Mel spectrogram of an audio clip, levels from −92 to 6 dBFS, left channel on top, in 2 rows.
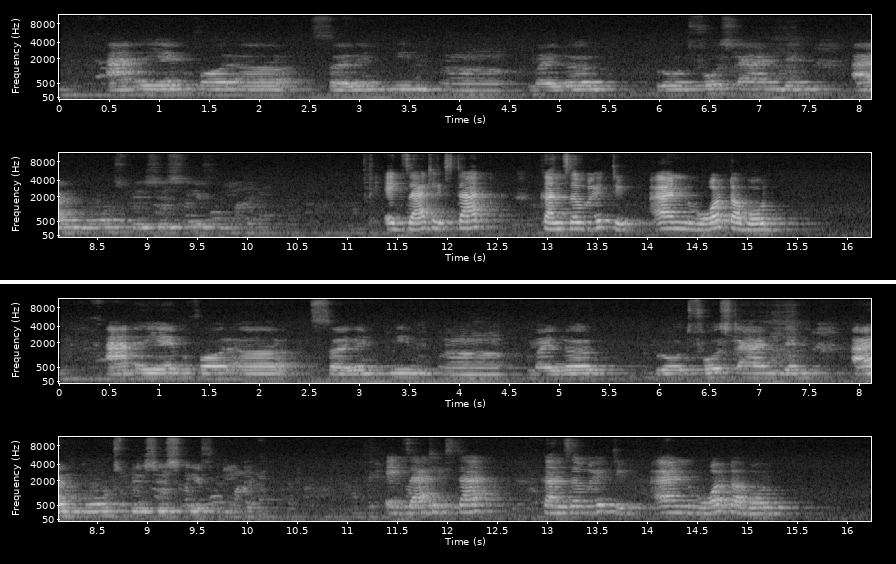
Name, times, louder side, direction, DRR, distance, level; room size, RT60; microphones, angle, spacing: voice 1, 0.5-2.3 2.6-4.4 4.7-5.4 6.0-10.2 12.8-13.2, right 5 dB, 65° right, 8 dB, 0.4 m, -28 dB
voice 2, 11.4-12.4 12.9-15.3, left 6 dB, 75° left, 9 dB, 0.4 m, -24 dB
3.4 x 2.2 x 3.7 m, 0.78 s
head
